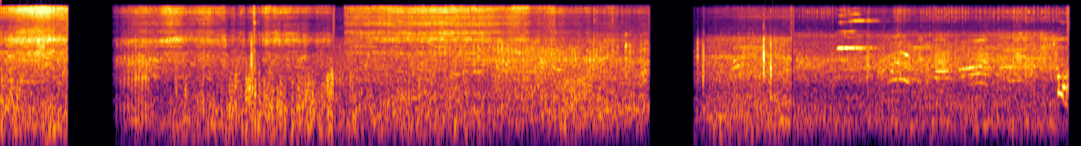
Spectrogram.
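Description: Indistinct background voices of a crowd over steady outdoor noise, the sound cutting out to silence twice for a split second.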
